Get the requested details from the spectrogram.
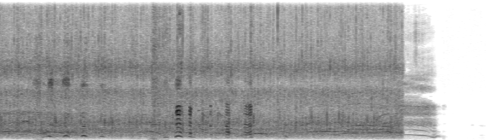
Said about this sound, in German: Beides echt riesen Applaus für dich.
